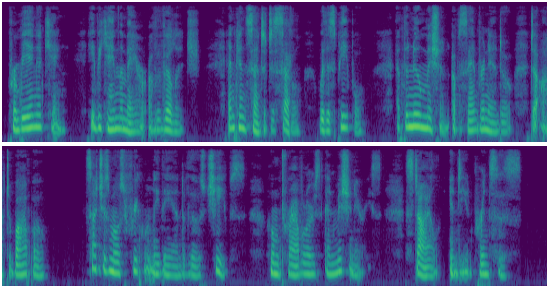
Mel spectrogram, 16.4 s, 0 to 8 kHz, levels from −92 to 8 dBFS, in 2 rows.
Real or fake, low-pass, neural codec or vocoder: real; 7.2 kHz; none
